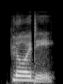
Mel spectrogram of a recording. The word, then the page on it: ploidy: Indian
